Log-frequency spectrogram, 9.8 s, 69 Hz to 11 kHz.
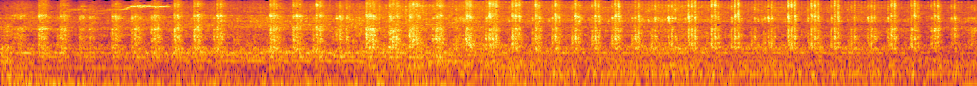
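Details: Freightliner Cascadia Detroit DD13 diesel with fuel problems from a failed fuel rail high-pressure sensor: heavy idle hunting and stumbling with harsh, uneven clatter about once a second.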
